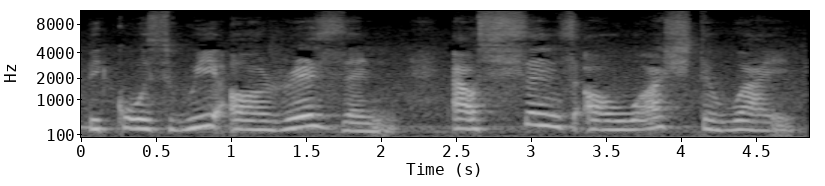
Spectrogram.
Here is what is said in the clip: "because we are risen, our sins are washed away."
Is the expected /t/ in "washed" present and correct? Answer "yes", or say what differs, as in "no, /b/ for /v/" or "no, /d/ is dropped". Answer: yes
